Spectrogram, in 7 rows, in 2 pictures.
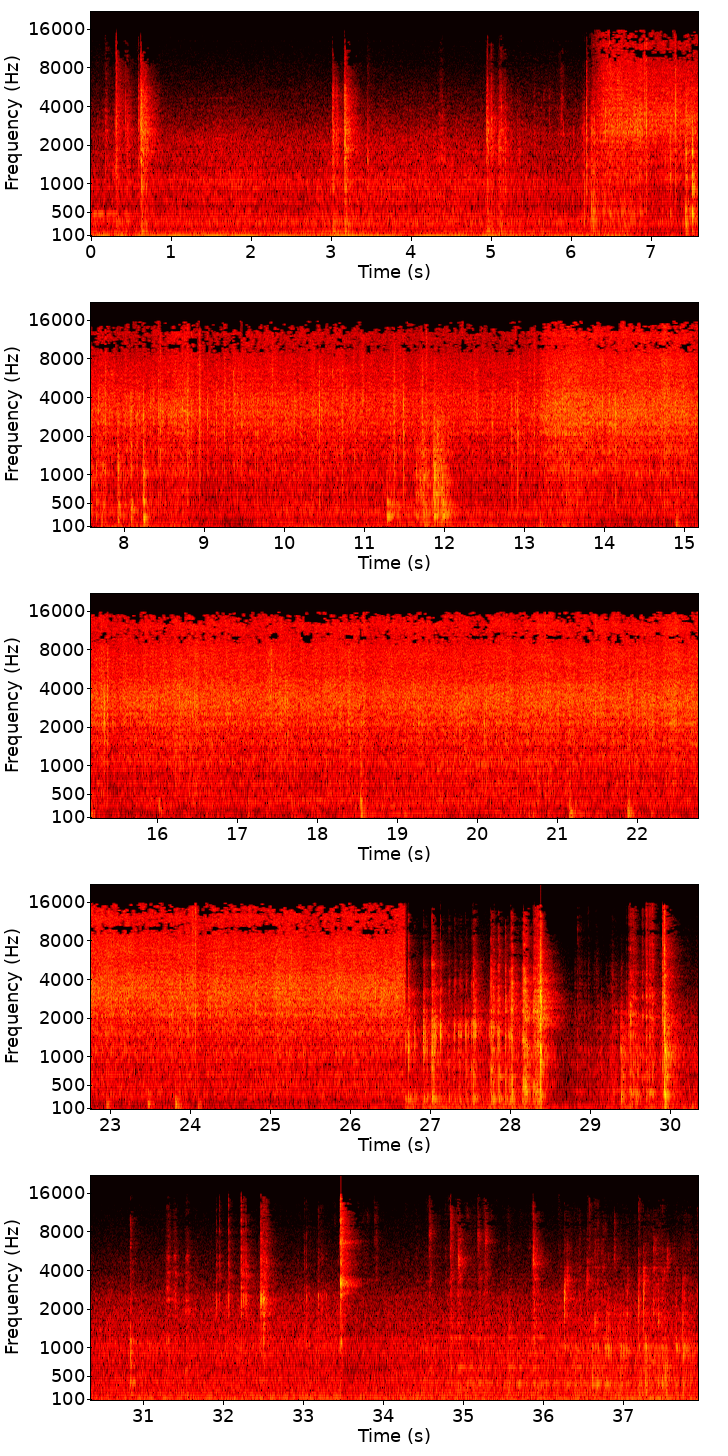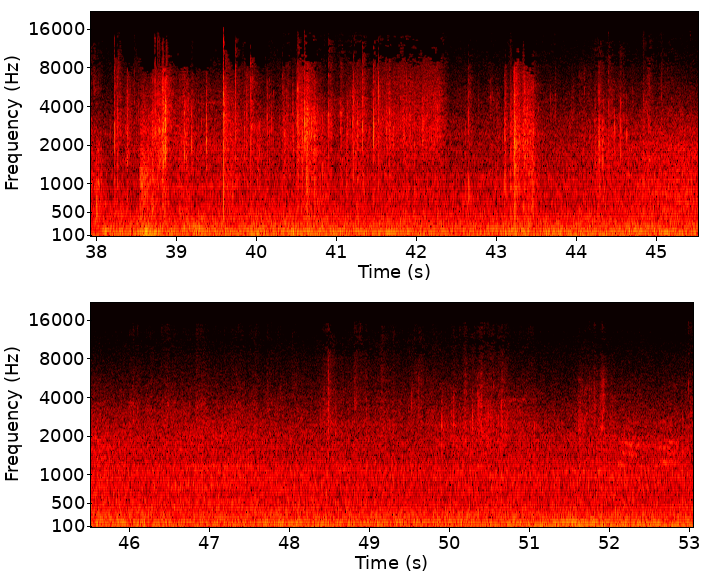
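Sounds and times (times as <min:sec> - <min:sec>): carrots sizzling in oil: 0:06.2 - 0:26.7.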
